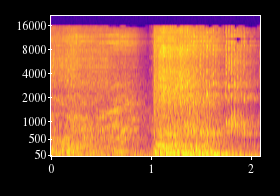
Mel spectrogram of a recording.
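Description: A game weapon fires rapid energy shots.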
